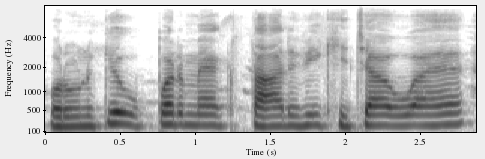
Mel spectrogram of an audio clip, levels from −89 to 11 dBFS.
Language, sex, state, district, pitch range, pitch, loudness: Hindi, male, Jharkhand, Deoghar, 185-210 Hz, 195 Hz, -17 LUFS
